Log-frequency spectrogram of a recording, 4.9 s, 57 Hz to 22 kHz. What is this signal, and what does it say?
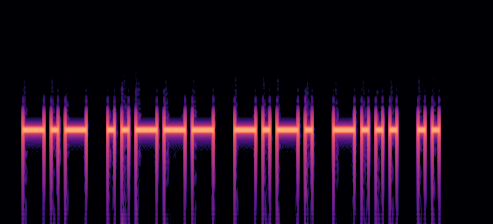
Morse code, heard as a keyed tone, about 17 wpm, 700 Hz. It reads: K2CBI
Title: USA Callsign DE Callsign - 5 Characters - 17wpm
